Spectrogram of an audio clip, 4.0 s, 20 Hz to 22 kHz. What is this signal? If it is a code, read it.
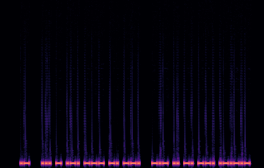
Morse code, heard as a keyed tone, about 48 wpm, 700 Hz. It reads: A STRONG KING.
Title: Sentences from Top 1000 Words - Review Part 3 - 45wpm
